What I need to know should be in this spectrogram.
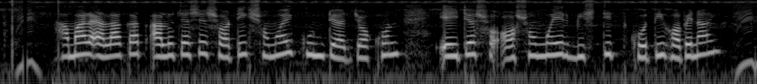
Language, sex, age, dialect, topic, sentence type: Bengali, female, 25-30, Rajbangshi, agriculture, question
